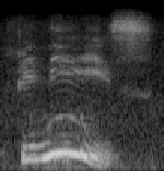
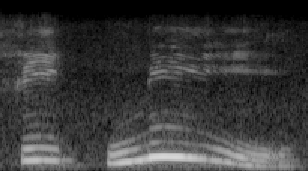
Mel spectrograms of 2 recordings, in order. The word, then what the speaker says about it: finie: the S was pronounced, you know that you don't say une chose finis. You only say une chose finie with IE at the end, to have the E sound instead of the S sound.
